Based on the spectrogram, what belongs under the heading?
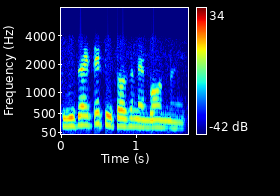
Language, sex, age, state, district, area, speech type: Telugu, female, 18-30, Telangana, Jayashankar, urban, conversation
